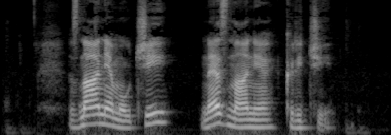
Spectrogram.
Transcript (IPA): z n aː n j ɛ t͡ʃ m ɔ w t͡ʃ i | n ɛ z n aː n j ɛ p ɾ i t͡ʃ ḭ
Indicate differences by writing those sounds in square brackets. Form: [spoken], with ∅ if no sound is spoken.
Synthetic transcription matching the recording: z n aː n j ɛ [∅] m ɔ w t͡ʃ i | n ɛ z n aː n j ɛ [k] ɾ i t͡ʃ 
